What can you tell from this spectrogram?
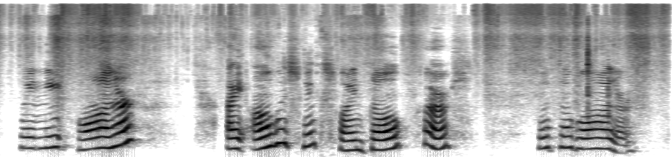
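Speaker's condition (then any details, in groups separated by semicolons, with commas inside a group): Head and neck cancer; tracheostomy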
